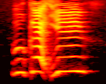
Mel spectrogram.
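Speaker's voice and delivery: put-on high, loud, sarcastic, drunken voice.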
